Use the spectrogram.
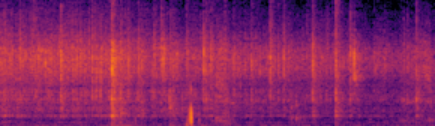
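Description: Steady sizzling and crackling of ginger frying in hot oil with cumin and mustard seeds, fairly quiet, with a few sharper pops and a stirring scrape.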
